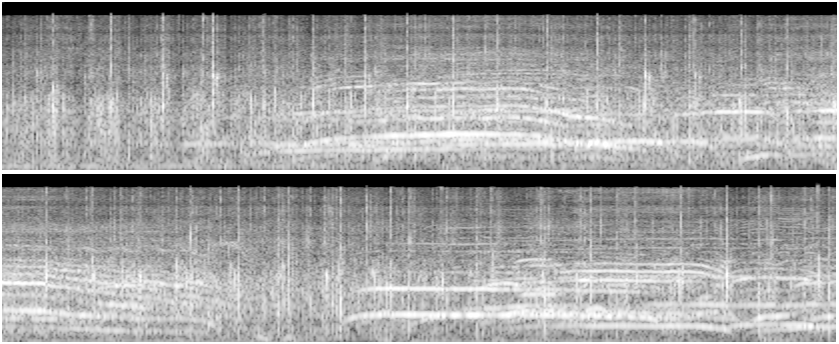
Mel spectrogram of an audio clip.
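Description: A crowd cheering and clapping, with many raised voices calling out at once and sharp claps in the first couple of seconds. The cheering swells about two seconds in, dips briefly, and swells again near the end.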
